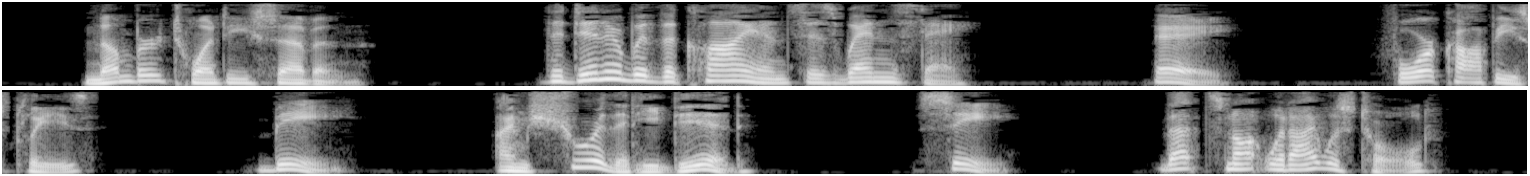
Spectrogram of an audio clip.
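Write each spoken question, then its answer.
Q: The dinner with the clients is Wednesday.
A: C: That's not what I was told.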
